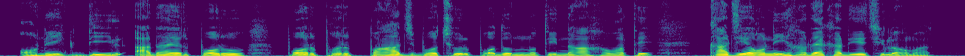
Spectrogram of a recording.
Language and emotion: Bengali, sad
